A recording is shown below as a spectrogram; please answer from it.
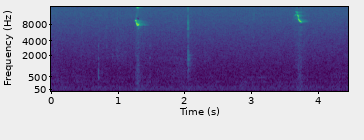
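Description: Two short, high squeaks of a marker drawn on a glass lightboard, about a second in and again near the end, with a faint tick between them over quiet room tone.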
